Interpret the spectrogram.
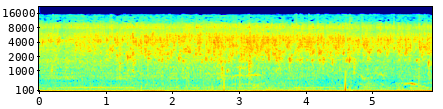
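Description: Tofu cubes sizzling and crackling in hot oil in a wok, the sizzle building after the cubes go in. Two sharp knocks cut through it, the louder one near the end.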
